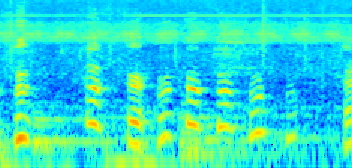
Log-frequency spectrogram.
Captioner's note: grunts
